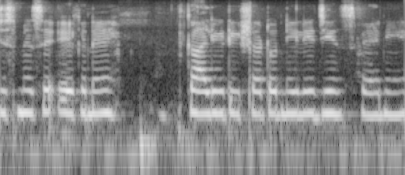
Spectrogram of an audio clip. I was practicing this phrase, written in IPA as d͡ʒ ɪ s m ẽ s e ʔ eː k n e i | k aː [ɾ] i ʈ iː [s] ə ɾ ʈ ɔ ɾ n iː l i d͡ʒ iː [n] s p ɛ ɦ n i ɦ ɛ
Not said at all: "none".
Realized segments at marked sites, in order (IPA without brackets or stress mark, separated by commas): l, ʃ, n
